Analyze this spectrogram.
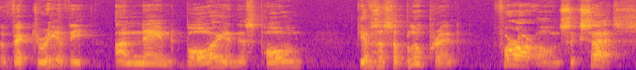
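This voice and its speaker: A man speaking at a very slow pace, with noticeable background noise. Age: old. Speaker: poetry reader. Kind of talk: poetry commentary.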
